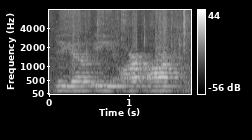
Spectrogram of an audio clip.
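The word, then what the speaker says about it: Doerr: That's spelled D-O-E-R-R, Doer.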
